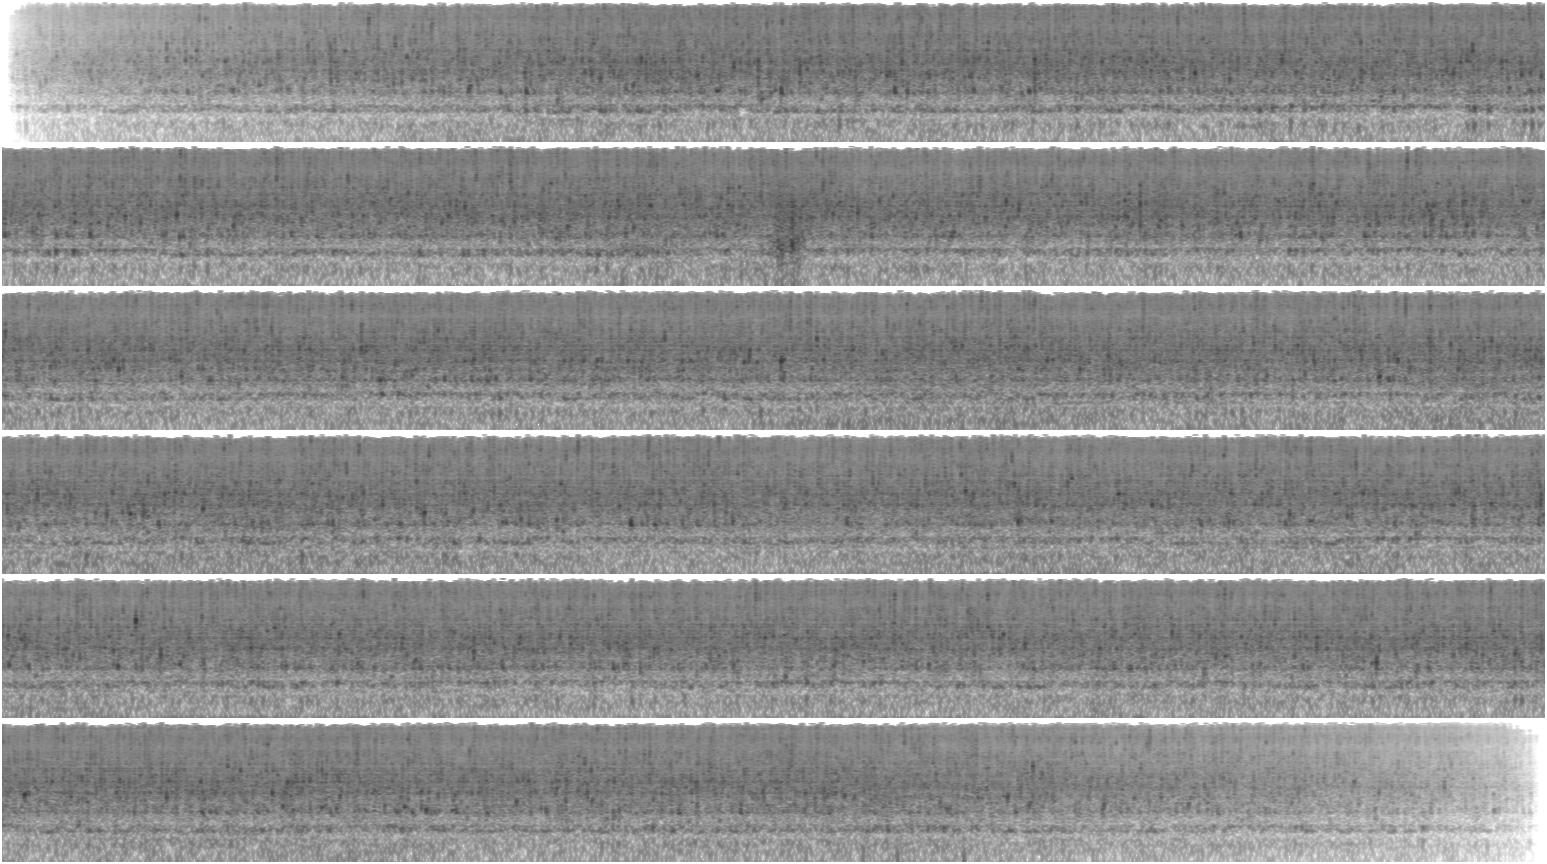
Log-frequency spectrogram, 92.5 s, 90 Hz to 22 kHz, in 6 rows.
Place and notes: Sainte-Énimie, France - Stream
After an horrible night in the tempest, a peaceful little stream, hurtling the mountain.
5 March 2015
